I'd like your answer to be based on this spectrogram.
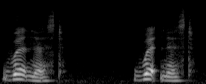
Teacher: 前面呢有一个爆破音 t 跟鼻音相遇，那么这个时候呢形成的是一个不完全爆破 · IPA: /ˈwɪt.nəst/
